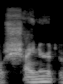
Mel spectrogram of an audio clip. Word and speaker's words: Scheinert: Those are the directors of this film, Daniel Kwan and Daniel Scheinert. Am I saying that right? – Mm-hmm.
